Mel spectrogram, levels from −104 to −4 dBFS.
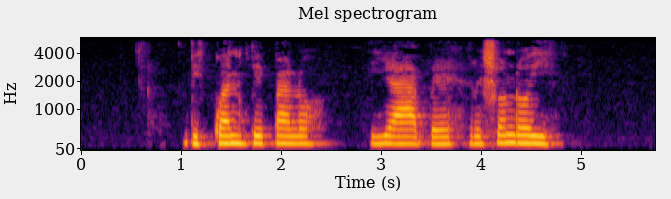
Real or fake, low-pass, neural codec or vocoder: real; 5.4 kHz; none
